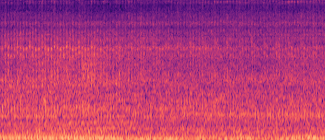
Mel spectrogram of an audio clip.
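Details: Caddy diesel after a week-long repair in which a stuck injector was removed with a slide-hammer puller kit: even idle with a steady low clatter and no misses or knocks, nice and quiet, running lovely. Normal idle.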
